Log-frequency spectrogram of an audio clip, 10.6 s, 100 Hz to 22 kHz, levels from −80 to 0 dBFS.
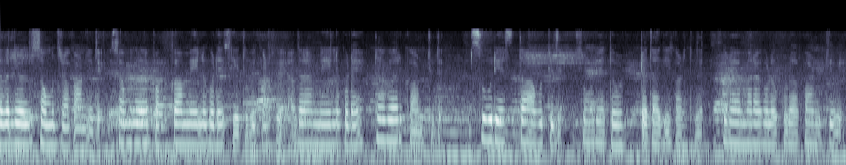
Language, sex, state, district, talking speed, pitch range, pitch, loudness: Kannada, female, Karnataka, Mysore, 130 wpm, 150-195 Hz, 190 Hz, -18 LUFS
